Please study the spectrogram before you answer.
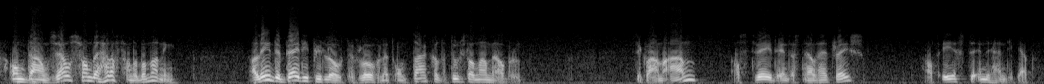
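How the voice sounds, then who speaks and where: A man narrating a scripted radio documentary drama in a measured, literary storytelling manner. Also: medium pitch, breathy edge. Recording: narrow phone-like radio sound.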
